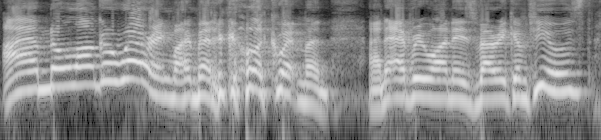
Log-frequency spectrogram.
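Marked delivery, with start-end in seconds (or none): 0.0-2.5 laughing through it. Retold or imitated. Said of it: "Tom Hanks goes".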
